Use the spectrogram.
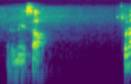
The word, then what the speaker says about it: Renaissance: रेनेसांस या रेनेसा, पुनर्जागरण हिंदी में बोलते हैं। ये मैंने स्पेलिंग लिख दी है, RENAISSANCE, रेनेसा, रेनेसेंस, कुछ भी बोल सकते हैं, जो आपके जुबान पे चढ़ जाए वो ठीक है।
